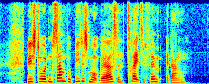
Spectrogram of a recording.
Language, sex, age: Danish, female, 29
